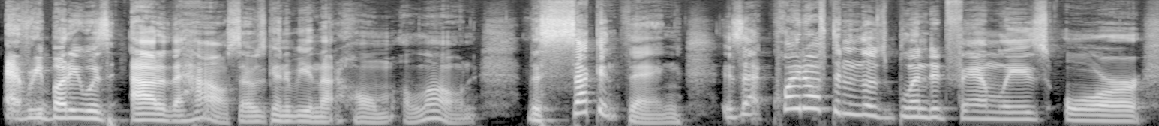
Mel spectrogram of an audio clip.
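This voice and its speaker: A man's voice: on the high side, wildly swooping pitch, moderate pace, a bit bright. A middle-aged American man telling a personal story live to an audience in a wry, conversational way, slipping into quoted dialogue. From Maryland, United States.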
